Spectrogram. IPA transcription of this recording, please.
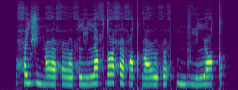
ħ i˦˥ l ʒ i˩˧ ŋ ʕ ə˞˩˧ ħ ʕ o˩˧ ħ l i˩˧ lː a˦˥ ħ dˤ a˦˥ j ħ ə˞˩˧ ħ u˩˧ tˤ ɡ ə˩˧ ʕ u˩˧ ħ o˦˥ ħ p i˩˧ ŋ v i˩˧ lː ə˞˦˥ tˤ

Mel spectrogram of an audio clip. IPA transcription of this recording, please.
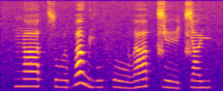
ŋ aː˧ t̚ s u˩ ə̯ b a˥˨ w j u˩ f oː˧˩ l aː˧˥ t̚ t͡ɕ eː˧˩ t͡ɕ a˧ j

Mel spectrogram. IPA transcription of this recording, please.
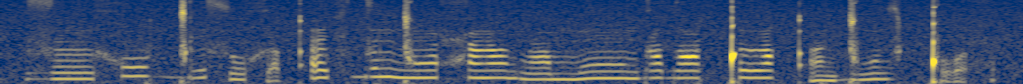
z əː˨ x o˥ ɡ͡ǀ ɪ˦ s o˩ x ə̰˩ qʼ i˦ x d ə˥ ŋ͡ǀ õ˦ ħ ə̃ː˦ dˤ ə̃ː˨ m õː˦ ɡ ə˦ dˤ o˦ ǃ əː˦ qʼ ə̃˩ ɡ͡ǀ õ˦ z ǃ o̰˨ ħ

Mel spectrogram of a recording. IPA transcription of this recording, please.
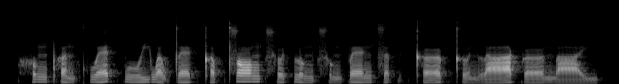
h ʊ˨ ŋ pʰ ɐ˨˩ n kʷʰ ɛː˨˥ t̚ p uː˨˧ j w ɐ˨˩ w t̪ ɛː˨ k̚ t̪ʰ ɐ˨ p̚ t͡s ɔː˥ ŋ t͡sʰ ɵ˨˥ t̚ l ʊ˨ ŋ t͡sʰ ʊ˨˩ ŋ p ɛː˧ ŋ t͡s ɐ˨ t̚ ɪ˨ k̚ t̪ʰ œː˨˥ k̚ t̪ʰ ɵ˨˩ n l aː˨˥ k œː˨˧ n̪ aː˨ j

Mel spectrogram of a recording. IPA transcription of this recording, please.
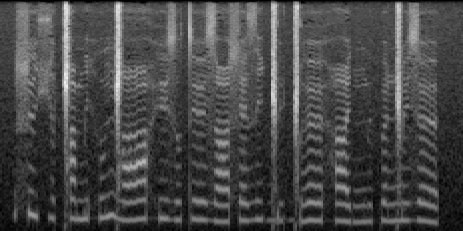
ɬ ʉ ç ɵ ǁ ɑ m i h u ŋ͡ǁ ɑː h y z u t øː z ɑ ɬ ɛ z i ɡ͡ǁ y ɡ͡ǁ œː h ɑ ɪ̯ ŋ͡m ʉ p œ ŋ͡ǁ y z œ

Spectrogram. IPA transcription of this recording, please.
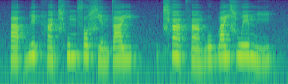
a˨ ʔ b e˦ ʔ h ã˨˩ t͡ɕʰ u˦ m s ɔ˥˧ ɕ e˨˩ m t̪ a˦ j | t͡ɕʰ ã˥˧ t̪ʰ ã˨˩ b o˧ b a˦ j ɕ w e˦ m i˨˦

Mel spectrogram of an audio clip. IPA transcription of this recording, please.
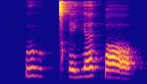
k͡p u v u p ǀʰ e j ɜ k͡p ɔ

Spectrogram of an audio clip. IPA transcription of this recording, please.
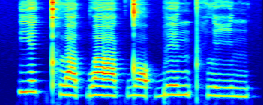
j e˦˥ k̚ pʰ l a˨˩ t̚ w aː˨˩ k̚ d ɔ˨˩ ʔ b e˧ n pʰ l i˧ n

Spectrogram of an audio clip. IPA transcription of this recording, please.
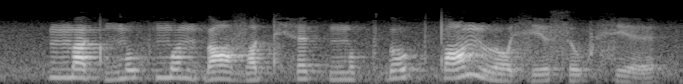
ŋ͡m a˦˨ tʲ ŋ͡m ɤ˦˨ xʷ m ɤ˦˨ n ɗ a˦˨ zˤ ɘ˧˥˧ tʲ h e˦˨ k ŋ͡m ə˧˥˧ kʷ ɗ o˧˥˧ kʷ tˤ a˧˥˧ n l o˦˨ sʲ ʉ˧˥˧ s ʉ˧˥˧ xʷ sʲ e˧˩˧

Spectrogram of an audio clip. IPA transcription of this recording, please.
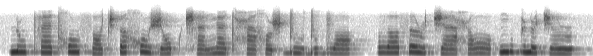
ɳ u˦ pʰ æ˦ d χ u˦ θ ɒ˩ t͡ʃʼ ə˥˩ χ u˥˩ ʒ ɔ˩˧˩ p ʈ͡ʂʰ æ˩ ŋ æ˥˩ d ħ æ˩ χ ɔ˩ ʂ d u˥˩ d u˦ ɡ v ɒ˦ | ð ɒ˦ θ ə˥˩ ɹ t͡ʃ æ˩ ħ ɔ˩˧˩ | ŋ u˦ ɡ ə˦ ɳ ə˩˧˩ t͡ʃ ə˩ ɹ

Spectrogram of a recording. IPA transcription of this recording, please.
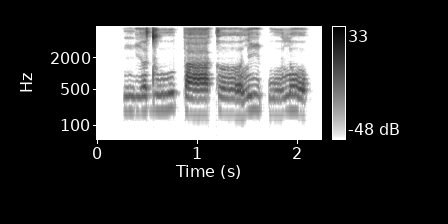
ŋ i˩˧ ə̯ d uː˧˥ p aː˩ k ɤː˧˩ l iː˥˨ p̚ ʋ u˩˧ l o˥˨

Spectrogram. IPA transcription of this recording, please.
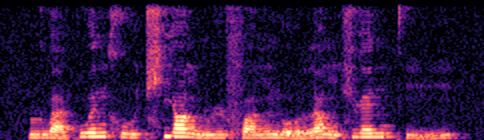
ɻ w ä̰˨˩ k w ə˥ n x u˧˥ t͡ɕʰ j ɑ˥˩ ŋ ɻ ɻ̩˧˥ f ɑ˧˥ ŋ n̪ o̰˨˩ ʊ̯ l ɑ˥˩ ŋ ɕ ɥ ɛ˥ n t̪ʰ ḭ˨˩˦

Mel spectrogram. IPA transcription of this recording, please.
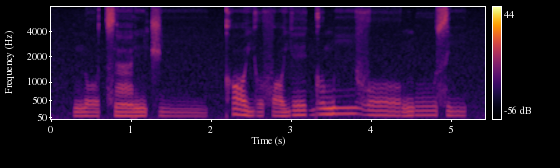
n o˨ t͡s ã˨ ɾ ĩ˨ t͡ʃ iː˨ | kʰ ɔ˦˨ j ʊ˨ f ɔ˨ j e˦ ɡ ʊ˦ m iː˦ v oː˦˨ ŋ uː˦ s i˦

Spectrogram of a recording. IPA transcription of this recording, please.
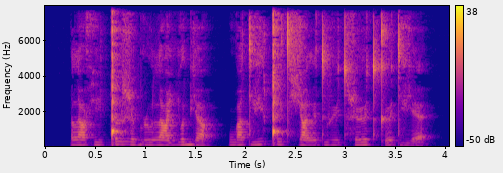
l ɑ x i ǃ ɯ ɮ ø b ɹ u l ɑ ʎ o bʲ ɑ | w ɑ t vʲ ɯ ǃ i t ç ɑ l ɯ t v yː t ɬ øː t kʼ ø t vʲ æ

